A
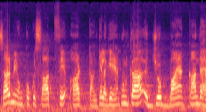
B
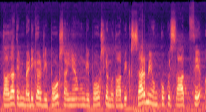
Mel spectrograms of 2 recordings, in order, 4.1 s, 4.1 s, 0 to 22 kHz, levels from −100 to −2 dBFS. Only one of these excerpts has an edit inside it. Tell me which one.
A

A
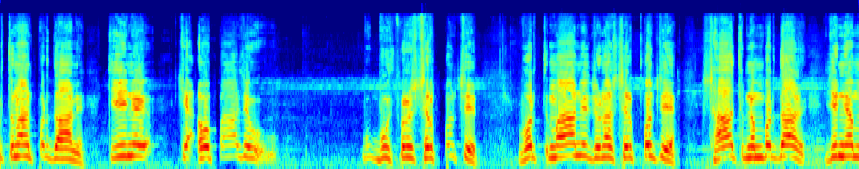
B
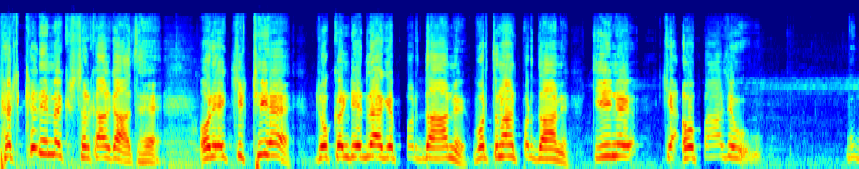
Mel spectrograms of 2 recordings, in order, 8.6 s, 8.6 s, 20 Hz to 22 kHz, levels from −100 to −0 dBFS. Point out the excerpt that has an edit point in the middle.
B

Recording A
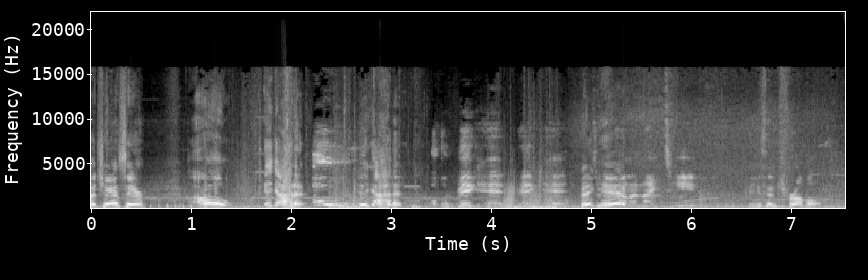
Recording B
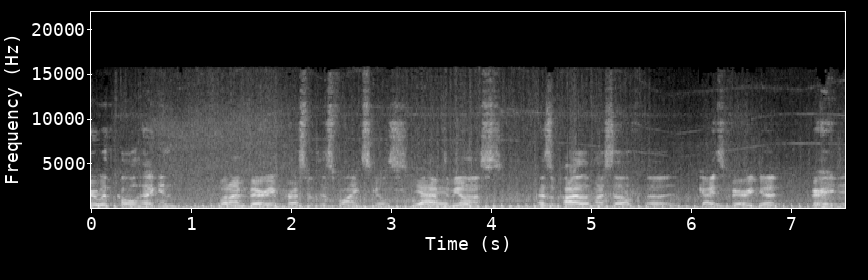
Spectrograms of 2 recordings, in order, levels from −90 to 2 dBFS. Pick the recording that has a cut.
B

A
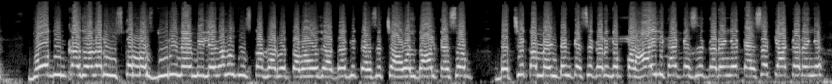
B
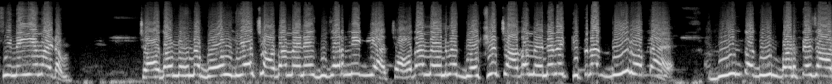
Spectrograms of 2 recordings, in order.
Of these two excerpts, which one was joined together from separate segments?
B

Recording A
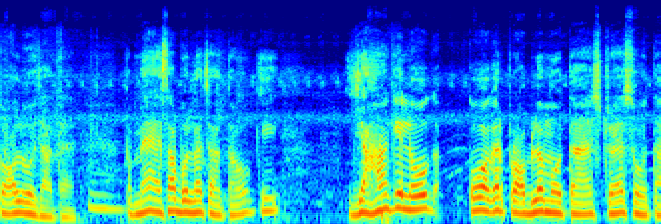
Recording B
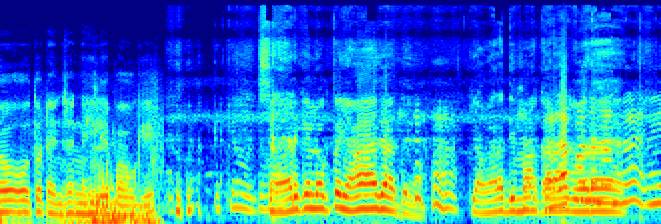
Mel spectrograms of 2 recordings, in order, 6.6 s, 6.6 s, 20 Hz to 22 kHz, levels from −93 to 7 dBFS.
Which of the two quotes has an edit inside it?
B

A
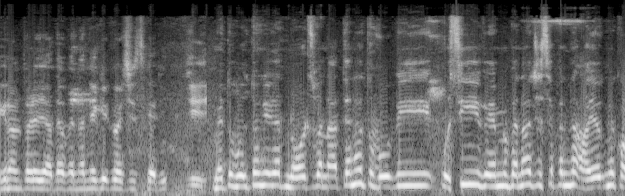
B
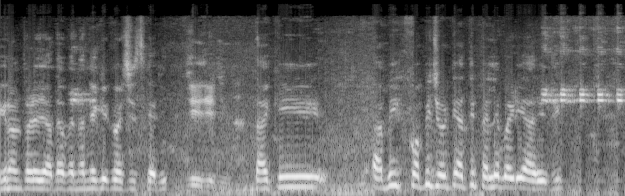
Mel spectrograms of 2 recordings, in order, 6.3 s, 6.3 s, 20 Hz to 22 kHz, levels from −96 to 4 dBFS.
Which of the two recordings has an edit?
A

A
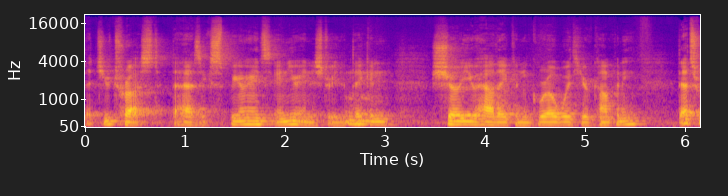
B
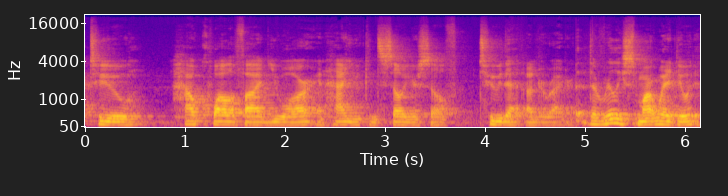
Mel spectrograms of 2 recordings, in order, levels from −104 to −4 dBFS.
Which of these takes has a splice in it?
B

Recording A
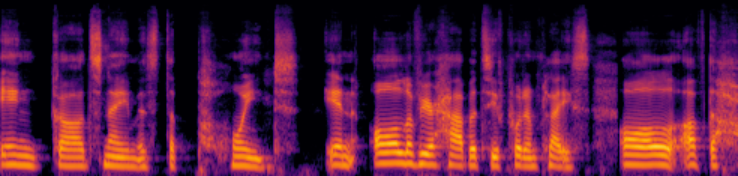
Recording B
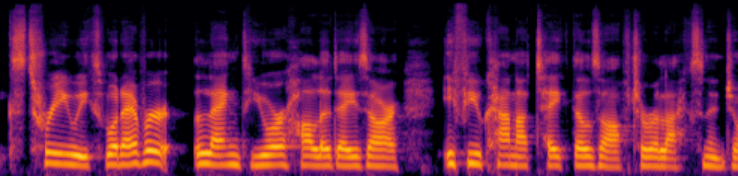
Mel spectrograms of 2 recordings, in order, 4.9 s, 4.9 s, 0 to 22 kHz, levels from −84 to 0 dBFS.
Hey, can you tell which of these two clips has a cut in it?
A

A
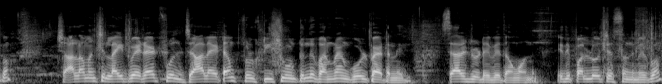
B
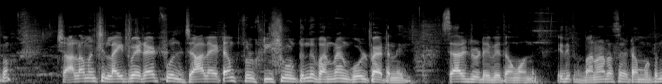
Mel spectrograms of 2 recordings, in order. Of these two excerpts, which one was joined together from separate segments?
B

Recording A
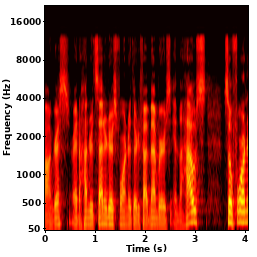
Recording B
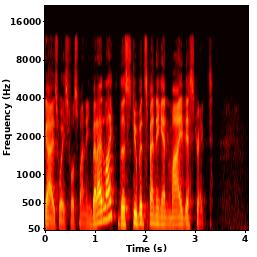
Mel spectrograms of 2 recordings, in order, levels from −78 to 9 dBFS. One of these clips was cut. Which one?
B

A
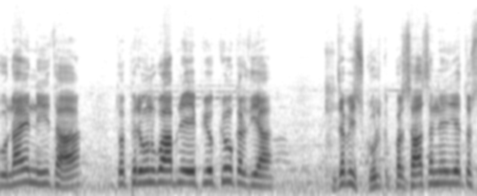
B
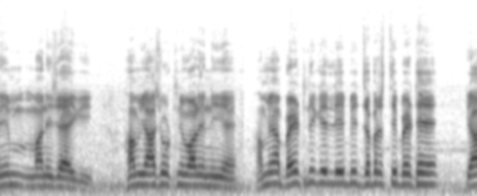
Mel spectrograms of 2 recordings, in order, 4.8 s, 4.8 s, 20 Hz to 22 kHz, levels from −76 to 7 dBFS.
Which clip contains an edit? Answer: B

